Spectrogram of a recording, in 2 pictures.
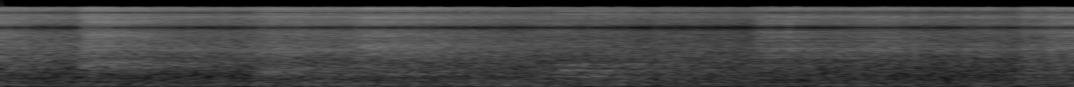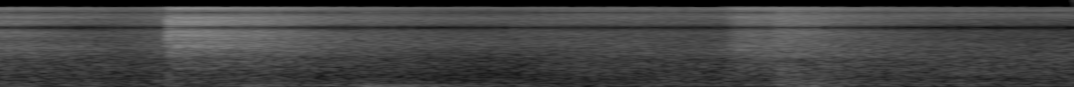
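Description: Skate blades scrape and hiss across ice in a large echoing rink.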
